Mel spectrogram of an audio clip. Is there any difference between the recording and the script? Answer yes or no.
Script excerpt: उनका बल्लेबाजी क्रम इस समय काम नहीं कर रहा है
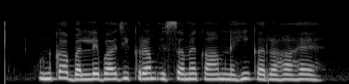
no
